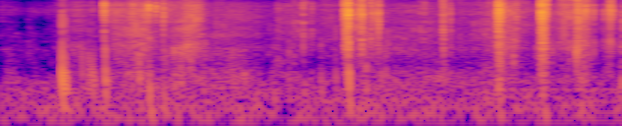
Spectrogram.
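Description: Handling noise as plastic toy animal figurines are moved by hand over snow and rock: scattered clicks and soft rustles, with a few sharper clicks in the second half.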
